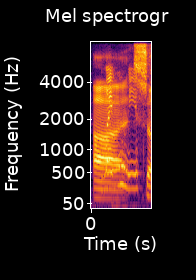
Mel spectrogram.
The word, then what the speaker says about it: Leighton Meester: And they, you know, they punch up the virgin singer, Leighton Meester, or whatever her name is. I'm going to butcher her name, too. Sorry, Leighton, whatever. – Leighton Meester.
